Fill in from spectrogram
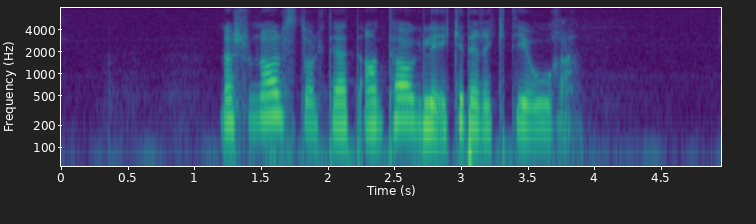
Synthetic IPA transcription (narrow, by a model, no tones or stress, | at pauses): nʔɑʃʊnɑːlst̪ɔlt̪heːt̪ʰæ̰ːɑnt̪ʰɑːɡlɪʔɪkəd̪eːʁɪkt̪ɪəuːʁə̰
